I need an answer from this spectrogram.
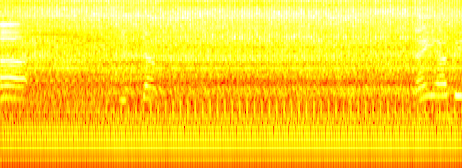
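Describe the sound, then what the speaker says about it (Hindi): Tractor engine revving at an old tube well, a loud steady mid-pitched throb with a rapid pulsing rhythm held close throughout, while someone talks over it. "तो ये ट्रैक्टर की रेस देख लें आप"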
